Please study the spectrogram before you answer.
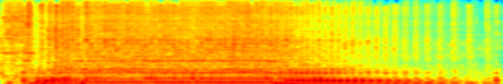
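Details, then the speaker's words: Troy-Bilt Bronco riding mower, foot on brake, hesitating at start: engine catches, then uneven slowing pulses as it stalls and bounces backward against compression before spinning past and starting; cause unconfirmed. "See how it stalls? It stopped and bounced backward. And it did it again. And now it stopped. And then it pushes past the compression stroke and it'll spin and start."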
